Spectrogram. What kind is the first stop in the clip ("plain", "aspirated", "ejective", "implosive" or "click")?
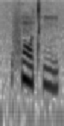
aspirated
